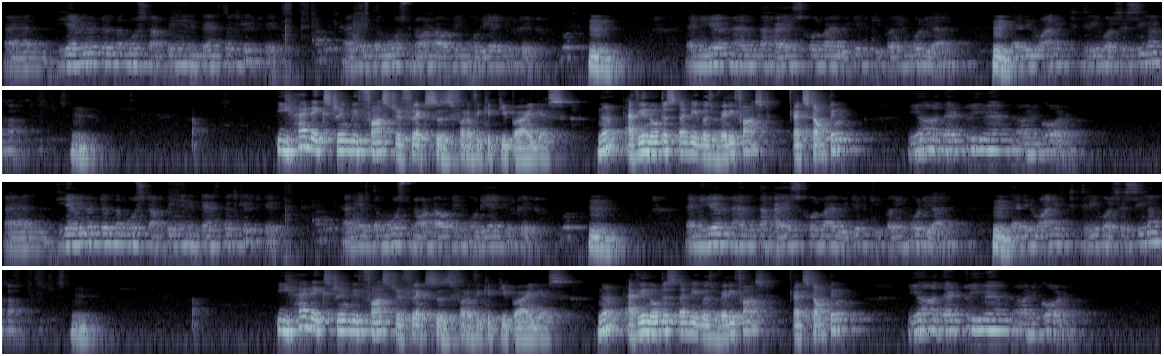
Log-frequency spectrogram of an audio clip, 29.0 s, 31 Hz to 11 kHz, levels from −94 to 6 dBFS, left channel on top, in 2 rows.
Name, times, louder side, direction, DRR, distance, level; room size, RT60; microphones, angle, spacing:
voice 1, 0.0-3.4 4.2-6.6 8.5-10.7 11.1-11.9 12.5-14.7 25.8-28.0, right 1 dB, 75° right, 5.5 m, -43 dB
voice 2, 7.0-7.7 12.4-12.7 15.4-15.7 17.9-21.6 22.0-24.1 24.4-25.2, left 2 dB, 40° left, 0.8 m, -32 dB
12.0 x 12.0 x 4.0 m
head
